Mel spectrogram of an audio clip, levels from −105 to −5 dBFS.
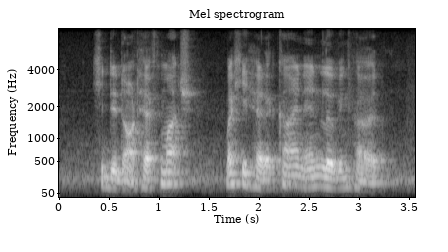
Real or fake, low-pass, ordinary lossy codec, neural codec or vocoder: real; none; none; none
